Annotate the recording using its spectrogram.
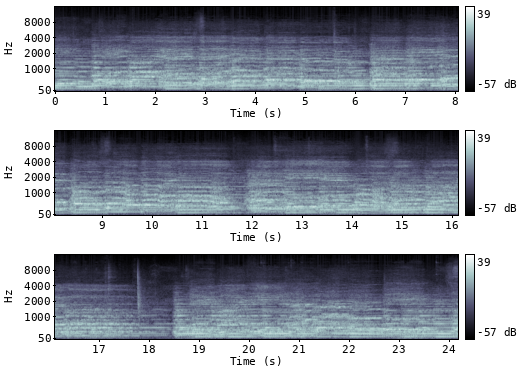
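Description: Church congregation singing a hymn together in unison and parts, with brief breaks between lines about halfway through and again about three-quarters through.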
